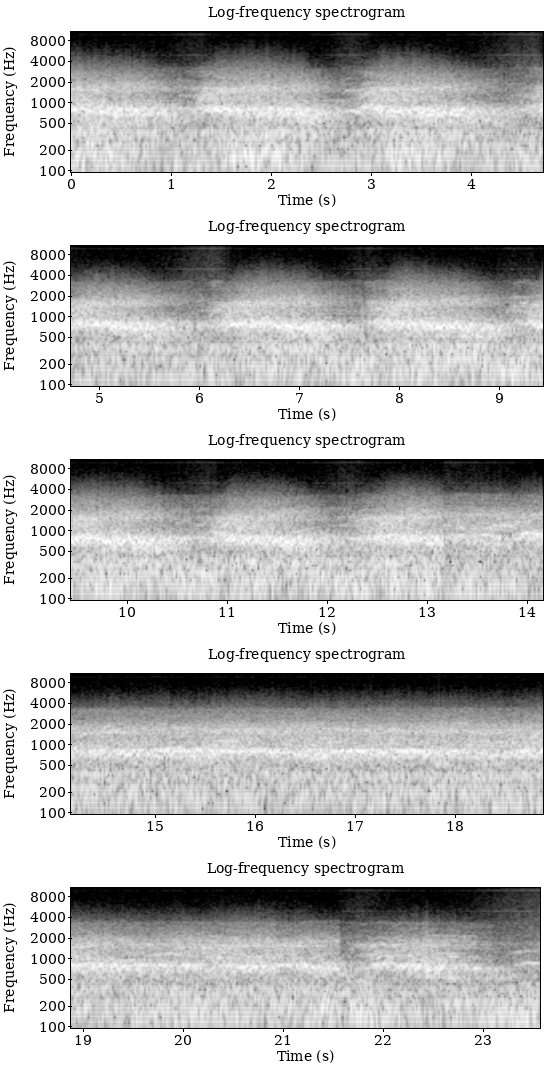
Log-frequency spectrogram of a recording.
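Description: A huge rally crowd in a hall shouting in unison, one chanted shout about every second and a half, which after about thirteen seconds merges into a steady roar of cheering.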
